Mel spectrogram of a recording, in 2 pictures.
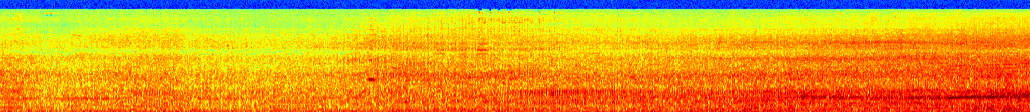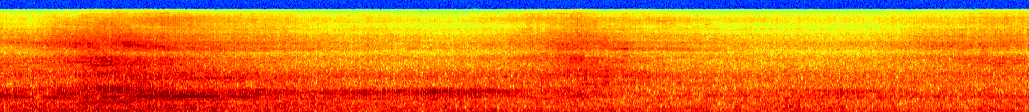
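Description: Continuous road-traffic noise of cars, trucks and motorcycles. It grows louder toward the middle, where a vehicle passes close, then eases.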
